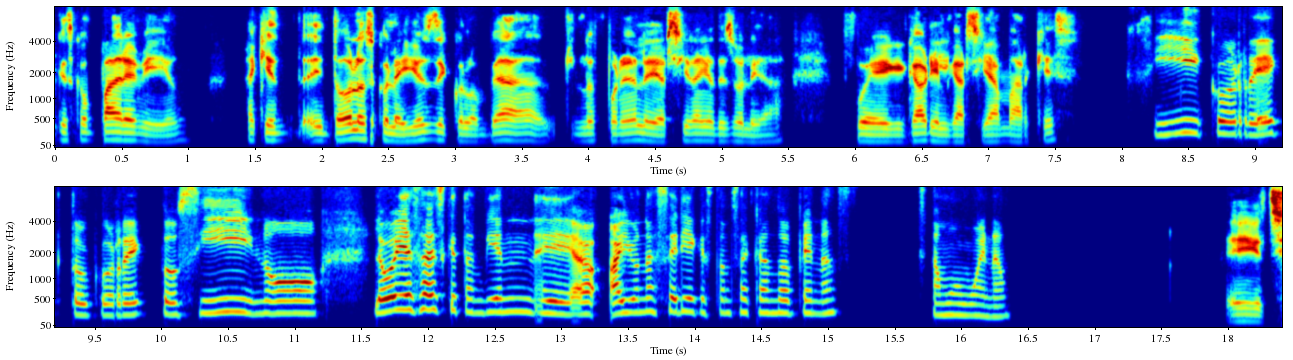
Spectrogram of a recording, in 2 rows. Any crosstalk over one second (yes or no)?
no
